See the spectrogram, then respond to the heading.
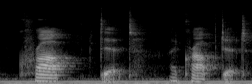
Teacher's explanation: the T will move back to becoming more voiced, like a flap, and it'll sound more like cropped it.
